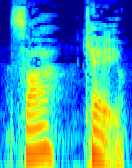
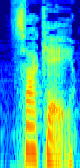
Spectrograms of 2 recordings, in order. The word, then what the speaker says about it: sake: going to learn how to uh protons sake saw k sake you can purchase all things sake online by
